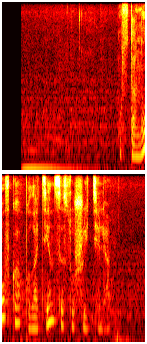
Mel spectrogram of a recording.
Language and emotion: Russian, neutral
